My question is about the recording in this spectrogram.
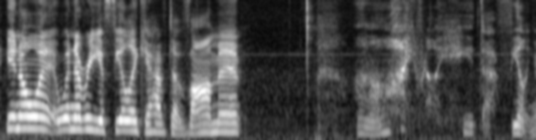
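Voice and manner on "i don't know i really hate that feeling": whispered aside. Real, not acted.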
